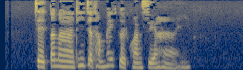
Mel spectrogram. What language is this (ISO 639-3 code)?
tha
